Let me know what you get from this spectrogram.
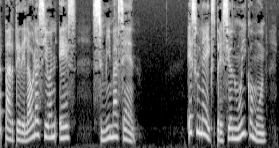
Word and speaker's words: すみません: Sumimasen. – La parte final de se pronuncia alargando un poco la vocal o.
